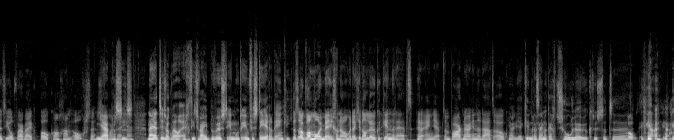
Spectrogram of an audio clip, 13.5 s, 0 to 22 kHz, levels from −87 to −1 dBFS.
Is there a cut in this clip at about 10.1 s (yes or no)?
yes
